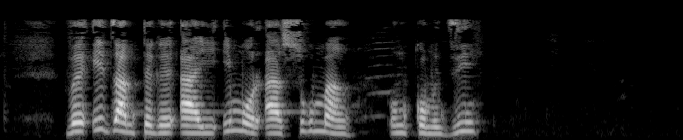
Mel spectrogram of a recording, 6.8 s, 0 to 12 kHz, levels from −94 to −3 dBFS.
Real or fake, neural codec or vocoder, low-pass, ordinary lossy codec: real; none; 7.2 kHz; MP3, 64 kbps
